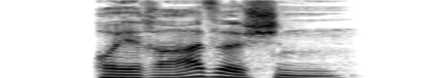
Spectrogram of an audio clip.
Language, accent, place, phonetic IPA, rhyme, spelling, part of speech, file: German, Germany, Berlin, [ɔɪ̯ˈʁaːzɪʃn̩], -aːzɪʃn̩, eurasischen, adjective, De-eurasischen.ogg
- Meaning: inflection of eurasisch: 1. strong genitive masculine/neuter singular 2. weak/mixed genitive/dative all-gender singular 3. strong/weak/mixed accusative masculine singular 4. strong dative plural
